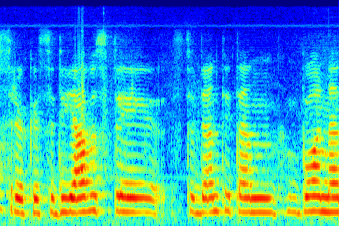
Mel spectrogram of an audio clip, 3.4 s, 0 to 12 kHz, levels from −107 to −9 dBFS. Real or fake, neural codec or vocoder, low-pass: fake; vocoder, 44.1 kHz, 128 mel bands every 256 samples, BigVGAN v2; 10.8 kHz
